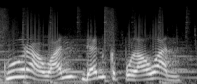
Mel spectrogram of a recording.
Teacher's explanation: dua fonem guna memperlancar bacaan misalnya pada kata gurauan dan kepulauan pada saat mengucapkan kata tersebut muncul bunyi w dalam pengucapannya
